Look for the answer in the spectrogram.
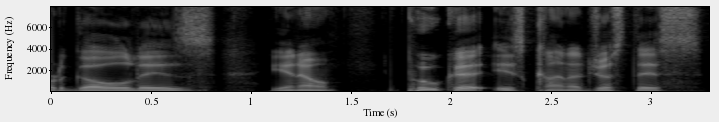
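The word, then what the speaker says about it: púca: The meaning of puka, pronounced puka, is from the old Irish word puka, which means goblin. And there are many variations of spelling a puka, including P-U-F-O-D-A, P-I-L, P-H-U, Fuka, you fucker.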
